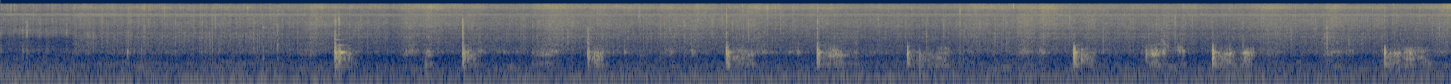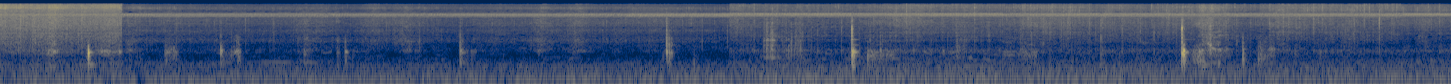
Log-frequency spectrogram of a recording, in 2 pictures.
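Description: Grasshoppers sizzling in hot oil in a metal wok while a spatula stirs them, scraping and knocking against the pan about once a second. About halfway through the sizzle drops off abruptly, leaving only occasional scrapes and knocks of the utensil on the wok.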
